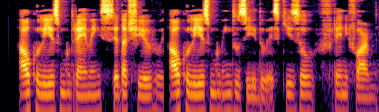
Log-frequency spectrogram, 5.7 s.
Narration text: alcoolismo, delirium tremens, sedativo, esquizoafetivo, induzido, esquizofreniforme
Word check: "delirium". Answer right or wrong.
wrong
